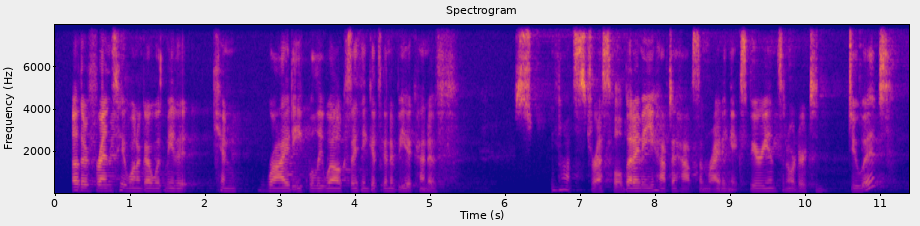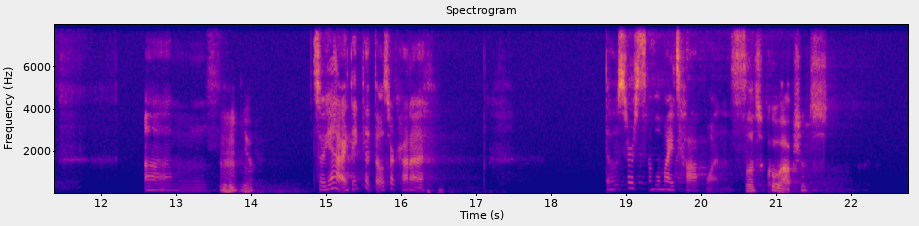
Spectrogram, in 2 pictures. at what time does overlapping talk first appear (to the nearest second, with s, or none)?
none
